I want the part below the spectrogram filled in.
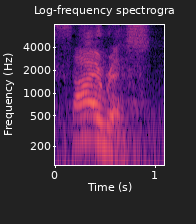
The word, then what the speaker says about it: Cyrus: Cyrus. Starts with a C and rhymes with Iris.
